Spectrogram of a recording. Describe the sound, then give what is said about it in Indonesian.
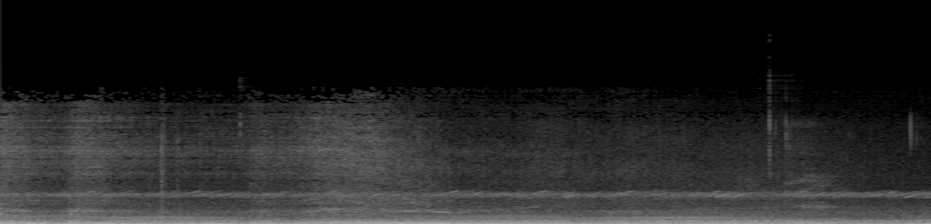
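Motorcycle accelerating on a road as the throttle is opened: a loud, continuous engine drone whose whining harmonics climb in pitch midway, with no talk. “Tanpa pikir panjang, aku langsung menancap gas lagi.”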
